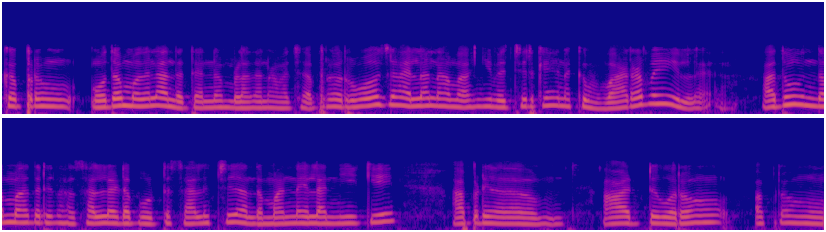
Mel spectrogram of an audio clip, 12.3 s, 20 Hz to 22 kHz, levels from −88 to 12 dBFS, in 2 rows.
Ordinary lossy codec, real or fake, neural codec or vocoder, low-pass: none; fake; codec, 16 kHz, 4.8 kbps, FACodec; 5.4 kHz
